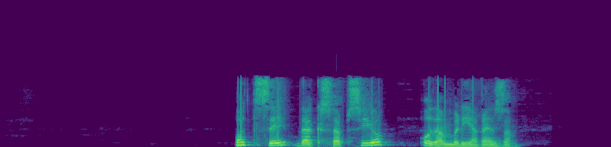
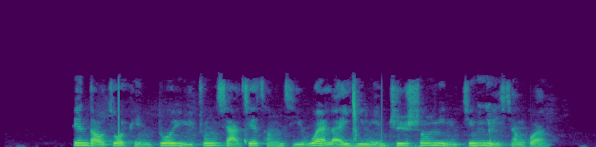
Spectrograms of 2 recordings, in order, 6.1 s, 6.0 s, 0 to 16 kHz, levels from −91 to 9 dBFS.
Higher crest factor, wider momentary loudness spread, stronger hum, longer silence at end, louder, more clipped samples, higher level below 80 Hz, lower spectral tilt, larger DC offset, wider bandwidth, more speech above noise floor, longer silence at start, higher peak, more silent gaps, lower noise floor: about the same, 18 dB vs 16 dB; about the same, 6 LU vs 8 LU; neither; first, 0.95 s vs 0.5 s; about the same, -16 LUFS vs -17 LUFS; neither; about the same, -50 dBFS vs -52 dBFS; second, -4.5 dB/octave vs -6 dB/octave; neither; about the same, 8 kHz vs 7.8 kHz; first, over 75 dB vs 54 dB; first, 2.35 s vs 0.75 s; about the same, 0 dBFS vs -2 dBFS; neither; first, under -90 dBFS vs -71 dBFS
